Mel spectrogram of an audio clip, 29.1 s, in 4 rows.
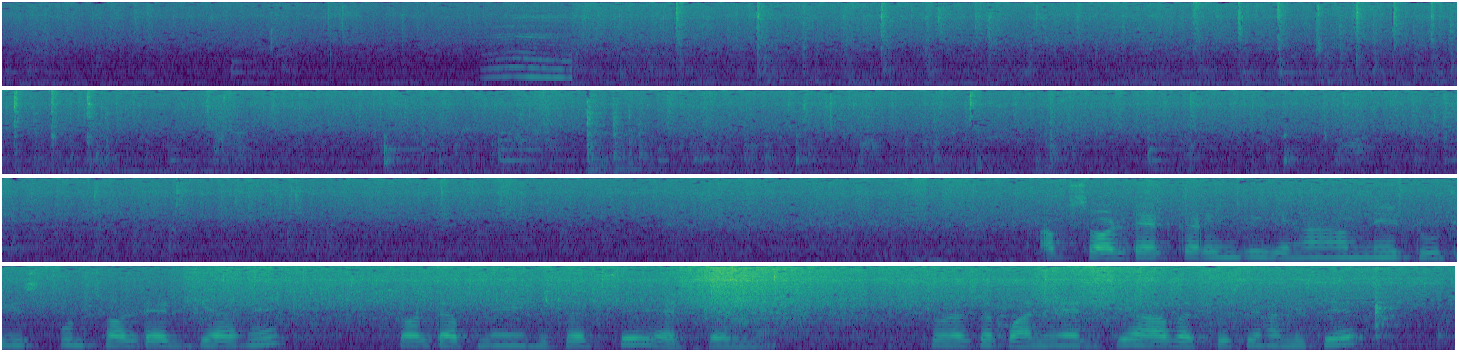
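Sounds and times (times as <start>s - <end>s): chicken sizzling in oil: 0.0s - 29.0s
wooden spatula scraping pan: 8.1s - 14.9s.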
